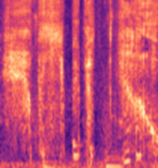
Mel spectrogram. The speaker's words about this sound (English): What you just licked off of your tentacle is subspace cleaning foam.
